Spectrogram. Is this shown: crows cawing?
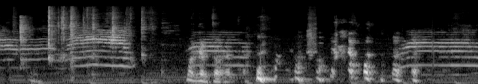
no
